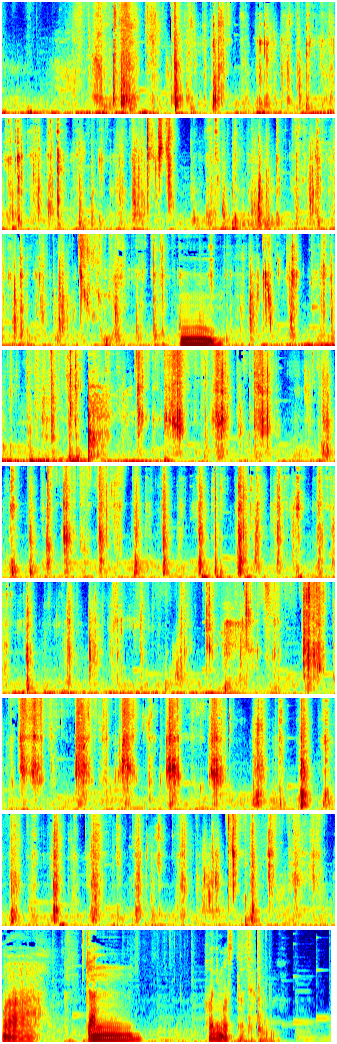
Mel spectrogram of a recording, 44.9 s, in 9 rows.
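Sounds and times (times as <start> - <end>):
crunchy chewing: 1.1 - 40.0
person humming mm: 12.6 - 13.3.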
